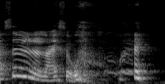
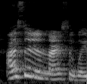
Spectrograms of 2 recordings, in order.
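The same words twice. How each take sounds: First: Laughing. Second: Said in the usual way. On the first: Real, not acted.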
